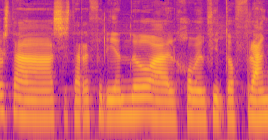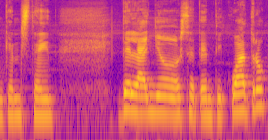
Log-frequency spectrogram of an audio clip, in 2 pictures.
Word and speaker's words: Frankenstein: Gene Wilder interpretó a Frederick Frankenstein, pronunciado Frankenstein.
